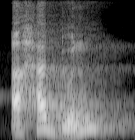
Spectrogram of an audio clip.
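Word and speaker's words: أحد: Contoh, ahadun jika diwakafkan menjadi ahad. Ahadun jika diwakaf menjadi ahad. Ada tambahan qalqalahnya karena dal disukunkan menjadi qalqalah.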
